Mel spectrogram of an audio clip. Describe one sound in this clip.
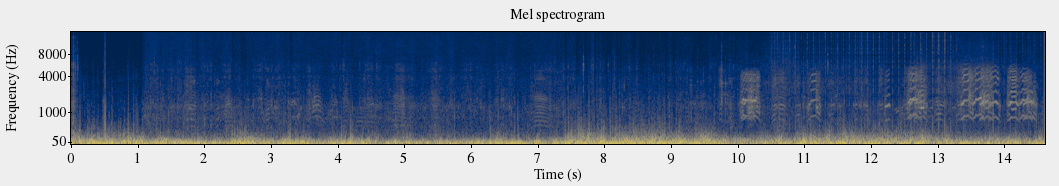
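Geese honk overhead as a flock flies by.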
